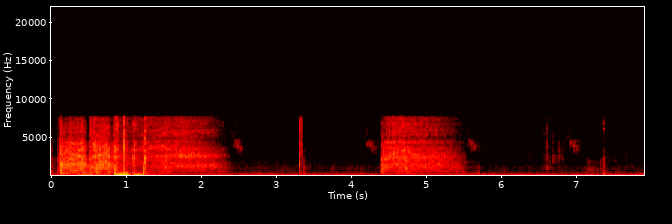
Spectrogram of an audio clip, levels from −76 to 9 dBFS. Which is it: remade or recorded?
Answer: recorded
